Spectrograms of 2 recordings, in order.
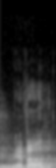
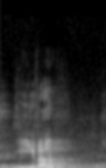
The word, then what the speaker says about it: Reva: I pronounced it River, and it's pronounced Reva.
